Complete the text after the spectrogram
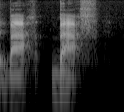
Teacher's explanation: An f." But, in the Cockney accent the th sound is actually pronounced as a as an f as a f sound. It's not written with an F, but it's pronounced with a F. So they say bath bath.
